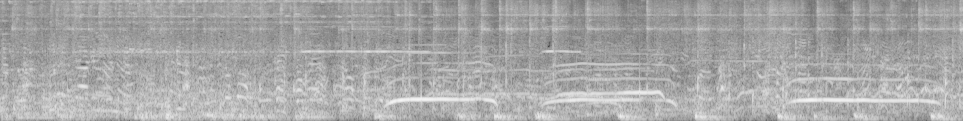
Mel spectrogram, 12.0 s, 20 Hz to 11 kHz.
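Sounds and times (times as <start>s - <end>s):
crowd talking and calling: 0.0s - 12.0s.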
